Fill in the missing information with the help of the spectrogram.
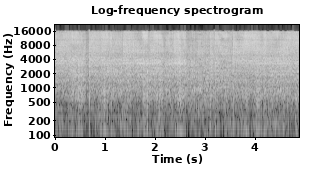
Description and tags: I was super inspired to post here again after an insane coincidence happened!
I was in an online class (thanks, covid) where we were supposed to redo all the sounds and music for an animation we chose. In one classmate's animation, a sound he used seemed VERY familiar, and then it hit me.. It's my sound! From this site! The crazy part is he has my same first name.
But anyway, thank you for taking a look and listen to this sound which is about 2 years old now, heh. I went to this exhibit about electronic and/or audio stuff. In the show they were doing on stage, they brought various tesla coils and things I forgot the name of. I decided to take a video. Within that video, is this sound! ;D
The only processing I did was cutting out any talking during the raw recording.
(As long as you don't blatantly steal credit, of course.)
